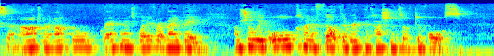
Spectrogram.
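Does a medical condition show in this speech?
No.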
